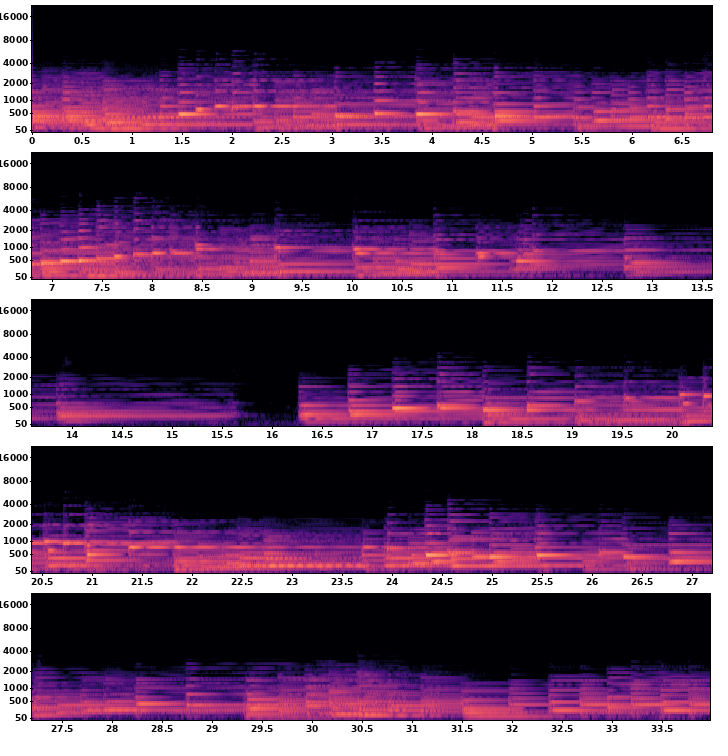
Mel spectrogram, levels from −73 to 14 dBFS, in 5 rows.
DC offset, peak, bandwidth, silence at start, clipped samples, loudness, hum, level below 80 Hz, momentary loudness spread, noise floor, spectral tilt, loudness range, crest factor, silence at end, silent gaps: under 0.1%; 0 dBFS; 6.2 kHz; 0 s; under 0.1%; -19 LUFS; none; -40 dBFS; 12 LU; -58 dBFS; -10 dB/octave; 9 LU; 18 dB; 0 s; none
